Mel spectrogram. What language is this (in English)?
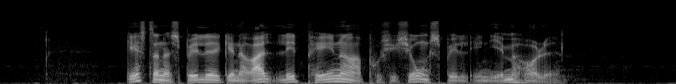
Danish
